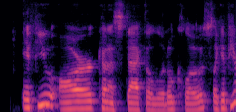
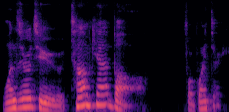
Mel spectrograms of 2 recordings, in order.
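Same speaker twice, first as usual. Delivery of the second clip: cool fighter pilot voice; 3 semitones higher than usual. Shown as a demonstration. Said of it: "That's your, your cool fighter pilot voice".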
